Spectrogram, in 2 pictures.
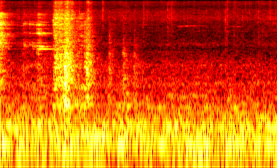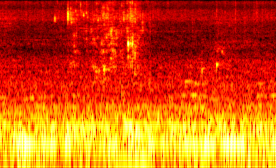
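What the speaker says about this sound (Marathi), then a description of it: "आपण त्यात थोडंसं पाणी टाकू आता बघा" Water poured into frying fish masala, rinsed from a mixer jar in a kitchen, with a brief splash and clatter of the vessel, then a low bubbling simmer and a few clinks.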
